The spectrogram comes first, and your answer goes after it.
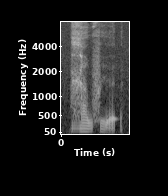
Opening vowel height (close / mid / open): open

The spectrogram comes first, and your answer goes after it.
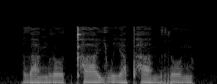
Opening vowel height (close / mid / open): open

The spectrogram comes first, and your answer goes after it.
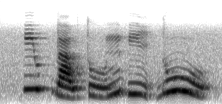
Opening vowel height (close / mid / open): close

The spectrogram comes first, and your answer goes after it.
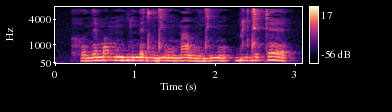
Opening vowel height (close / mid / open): mid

